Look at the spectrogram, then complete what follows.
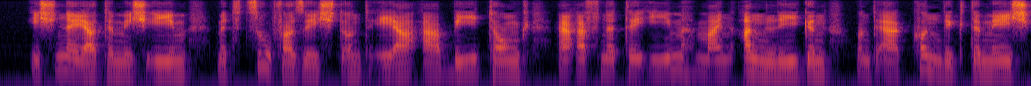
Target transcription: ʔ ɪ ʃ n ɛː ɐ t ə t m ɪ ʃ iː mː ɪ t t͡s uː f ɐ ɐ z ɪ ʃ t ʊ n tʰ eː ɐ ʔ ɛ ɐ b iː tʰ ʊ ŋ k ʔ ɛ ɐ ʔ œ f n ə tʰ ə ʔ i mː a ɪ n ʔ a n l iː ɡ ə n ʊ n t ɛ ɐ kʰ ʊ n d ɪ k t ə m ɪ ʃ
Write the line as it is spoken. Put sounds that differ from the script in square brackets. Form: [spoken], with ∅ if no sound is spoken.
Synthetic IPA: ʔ ɪ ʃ n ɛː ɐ t ə [∅] m ɪ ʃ iː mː ɪ t t͡s uː f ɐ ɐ z ɪ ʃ t ʊ n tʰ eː ɐ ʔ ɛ ɐ b iː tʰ ʊ ŋ k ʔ ɛ ɐ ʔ œ f n ə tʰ ə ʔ [iː] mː a ɪ n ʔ a n l iː ɡ ə n ʊ n t ɛ ɐ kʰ ʊ n d ɪ k t ə m ɪ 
